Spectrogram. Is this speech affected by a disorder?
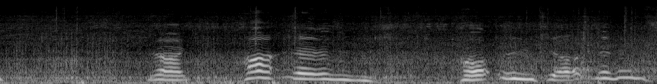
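Yes: cerebral palsy; spastic.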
